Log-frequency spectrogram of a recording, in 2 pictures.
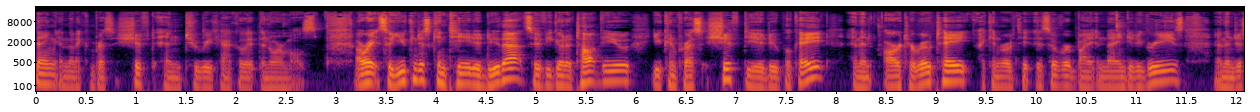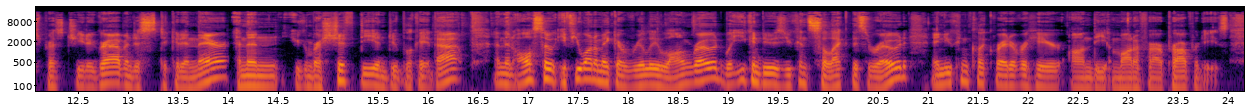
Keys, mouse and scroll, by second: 0.8 shift+n, 1.5 Tab, 1.7-2.1 scroll down 8, 2.0 a, 2.2-3.4 middle drag, 2.7 z, 3.4 right click, 4.1 KP_7, 4.9 scroll down 2, 5.2 shift+middle click, 5.3 scroll up 2, 6.2 right click, 6.6 shift+d, 8.3 r, 11.4 scroll down 2, 11.7 g, 12.9 scroll up 2, 13.2 a, 13.7 right click, 14.8 shift+d, 16.1 shift+middle click, 16.3 a, 16.3 middle click, 16.6 scroll up 1, 17.1 shift+middle click, 17.4 right click, 18.1 shift+middle click, 18.5 scroll up 2, 18.8 g, 22.5 click.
